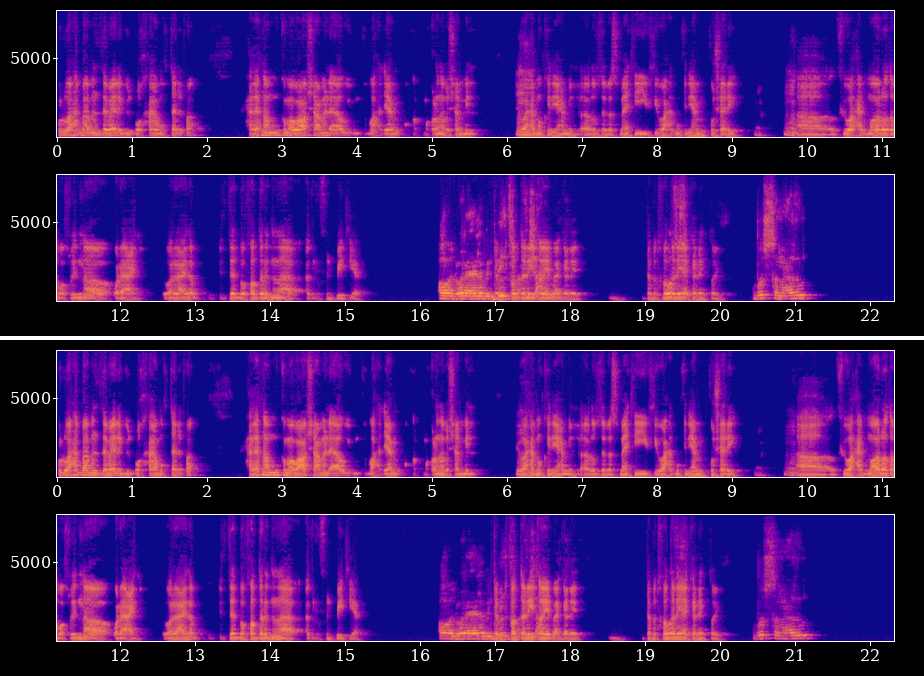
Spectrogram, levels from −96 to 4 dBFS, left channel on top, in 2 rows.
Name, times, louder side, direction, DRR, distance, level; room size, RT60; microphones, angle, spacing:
voice 1, 0.0-1.8 2.5-4.6 5.0-5.6 6.1-9.0 9.9-12.3 12.6-13.1 13.5-15.2 17.0-18.1 18.5-18.7 19.0-20.0, right 1 dB, 20° right, 0.4 m, -27 dB
voice 2, 16.2-17.9 19.2-19.6 20.4-21.1, left 4 dB, 80° left, 0.5 m, -27 dB
2.8 x 2.1 x 2.3 m
head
